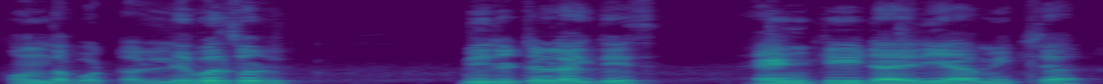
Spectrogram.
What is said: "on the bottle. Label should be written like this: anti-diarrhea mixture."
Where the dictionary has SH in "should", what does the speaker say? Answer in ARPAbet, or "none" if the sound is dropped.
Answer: S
